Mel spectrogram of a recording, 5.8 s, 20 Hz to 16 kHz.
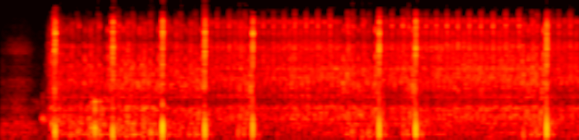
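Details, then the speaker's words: Eachine ET7 hit-and-miss model engine with stretched governor springs, below 1200 rpm: sharp single bangs about every half second with occasional skipped beats; normal hit-and-miss firing. "you can hear that the engine's running slower we're below 1200 rpm so that slowed this down quite a bit and it sounds a lot more like a hit and miss engine"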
